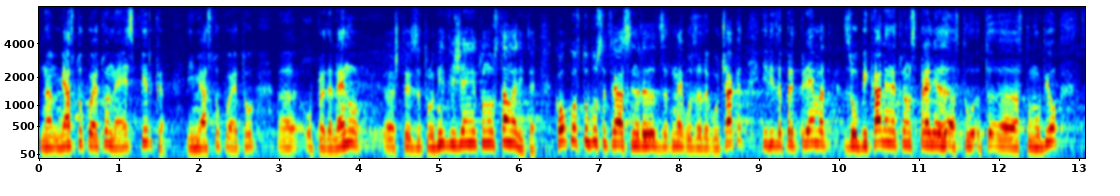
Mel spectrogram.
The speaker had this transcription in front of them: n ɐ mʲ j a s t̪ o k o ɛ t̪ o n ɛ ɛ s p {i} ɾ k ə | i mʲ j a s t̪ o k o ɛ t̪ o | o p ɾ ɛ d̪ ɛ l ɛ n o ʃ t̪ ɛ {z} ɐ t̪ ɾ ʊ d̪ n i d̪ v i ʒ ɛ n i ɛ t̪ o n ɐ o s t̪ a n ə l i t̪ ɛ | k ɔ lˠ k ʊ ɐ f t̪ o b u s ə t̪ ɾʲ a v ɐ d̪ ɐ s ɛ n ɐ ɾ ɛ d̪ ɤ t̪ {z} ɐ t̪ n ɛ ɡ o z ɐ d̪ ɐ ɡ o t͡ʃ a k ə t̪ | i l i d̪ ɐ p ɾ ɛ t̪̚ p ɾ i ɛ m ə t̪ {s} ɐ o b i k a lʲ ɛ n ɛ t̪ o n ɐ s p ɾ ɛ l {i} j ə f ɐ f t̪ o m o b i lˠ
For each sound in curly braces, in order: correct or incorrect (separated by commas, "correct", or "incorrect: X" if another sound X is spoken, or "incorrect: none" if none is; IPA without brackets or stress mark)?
correct, correct, correct, incorrect: z, correct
